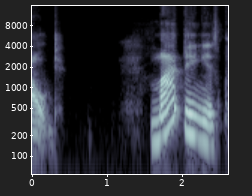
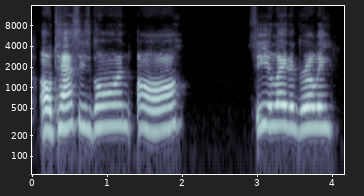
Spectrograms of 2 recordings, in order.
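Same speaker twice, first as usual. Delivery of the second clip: high farewell; 8 semitones higher, 3 dB louder than usual. Real, not acted.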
